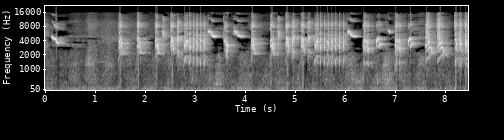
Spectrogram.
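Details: Long-tailed shrike, freshly bathed, singing in the afternoon as a lure for other shrikes; a falling whistle, short pause, then bursts of fast buzzy trills and sharp chirps in quick succession.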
